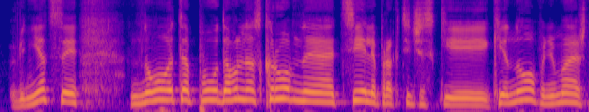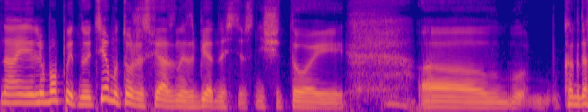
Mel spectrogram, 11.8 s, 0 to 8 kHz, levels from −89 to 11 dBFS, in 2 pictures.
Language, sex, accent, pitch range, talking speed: Russian, male, native, 110-165 Hz, 100 wpm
